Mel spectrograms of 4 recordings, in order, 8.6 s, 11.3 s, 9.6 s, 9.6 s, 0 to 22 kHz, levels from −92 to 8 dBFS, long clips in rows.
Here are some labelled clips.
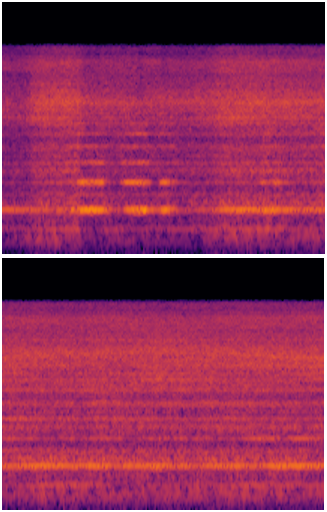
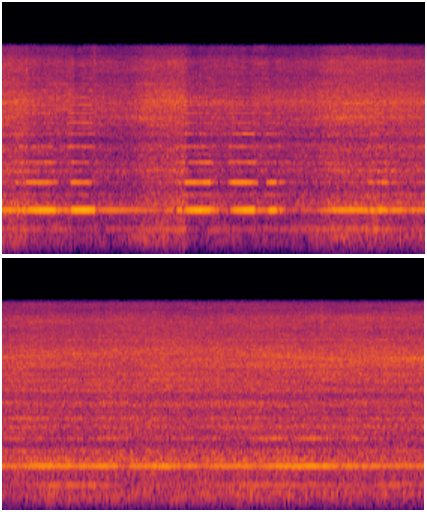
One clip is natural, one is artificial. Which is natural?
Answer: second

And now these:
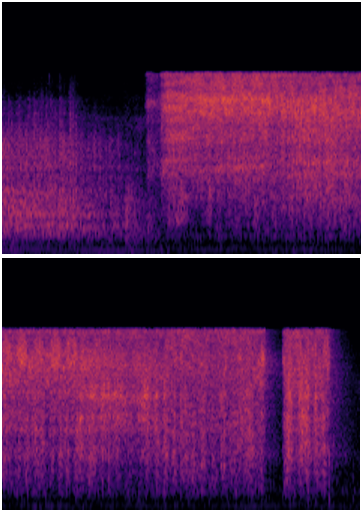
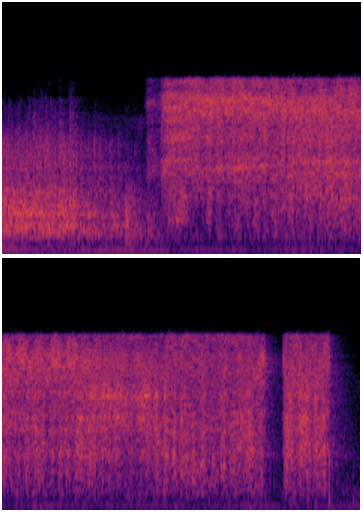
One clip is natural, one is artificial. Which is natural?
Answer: second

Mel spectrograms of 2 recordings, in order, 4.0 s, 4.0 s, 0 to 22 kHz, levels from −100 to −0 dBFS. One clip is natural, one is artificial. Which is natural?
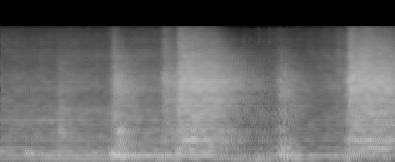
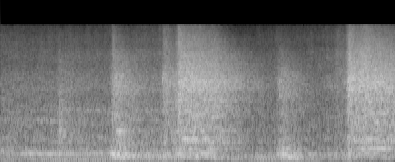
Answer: second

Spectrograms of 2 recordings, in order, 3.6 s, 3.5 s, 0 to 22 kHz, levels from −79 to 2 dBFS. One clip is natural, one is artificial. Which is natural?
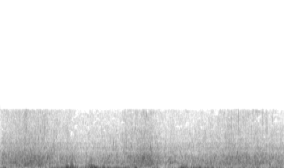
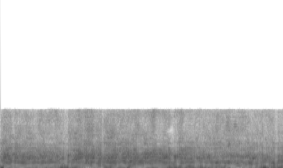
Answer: first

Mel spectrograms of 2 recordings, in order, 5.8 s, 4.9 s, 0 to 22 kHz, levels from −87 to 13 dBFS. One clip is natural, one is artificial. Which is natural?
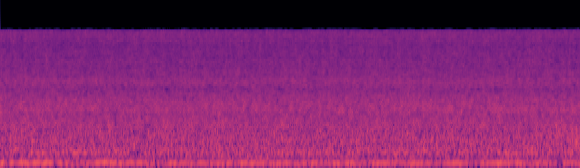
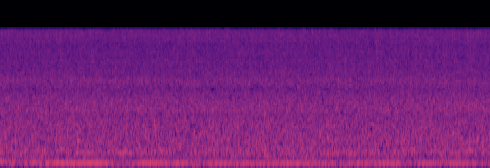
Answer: second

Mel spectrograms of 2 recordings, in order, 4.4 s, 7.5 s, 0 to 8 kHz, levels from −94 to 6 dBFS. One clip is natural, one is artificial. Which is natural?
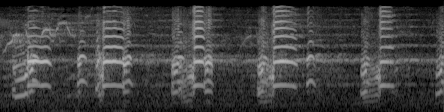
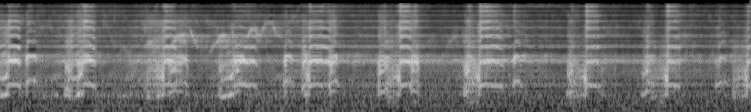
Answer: first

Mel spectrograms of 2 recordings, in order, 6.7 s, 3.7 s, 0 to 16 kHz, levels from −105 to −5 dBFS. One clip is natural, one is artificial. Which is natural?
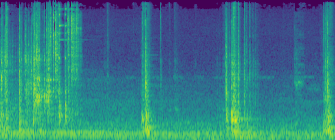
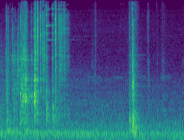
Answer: first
